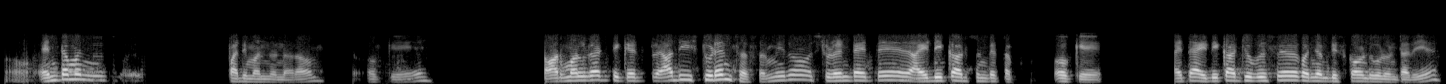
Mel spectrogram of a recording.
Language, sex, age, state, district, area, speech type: Telugu, male, 18-30, Telangana, Suryapet, urban, conversation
